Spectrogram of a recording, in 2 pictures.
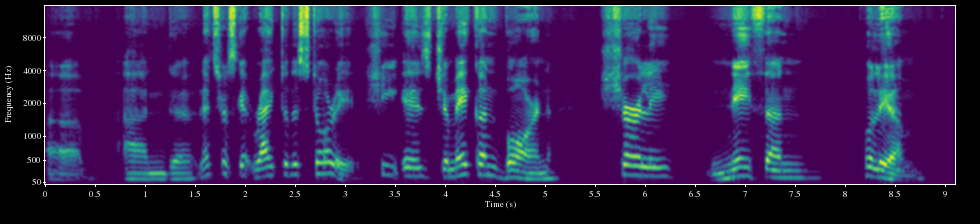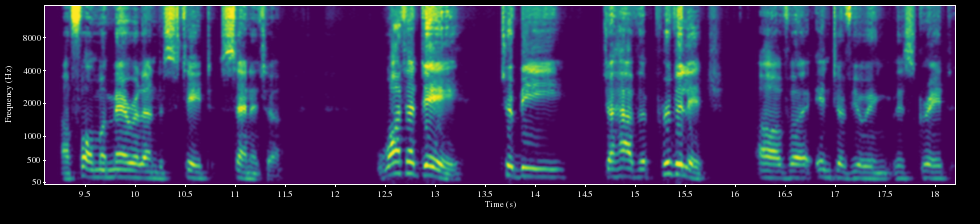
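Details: Adult male speaker; Normal fluent speech.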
